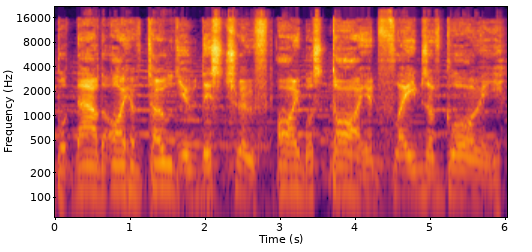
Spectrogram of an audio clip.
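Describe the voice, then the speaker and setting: A man's voice: on the low side, fairly even intonation, takes it slowly, music in the background. A man voicing a devoted, fatalistic woman lover in a story reading, with solemn, languid melodrama. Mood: resigned, devoted.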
